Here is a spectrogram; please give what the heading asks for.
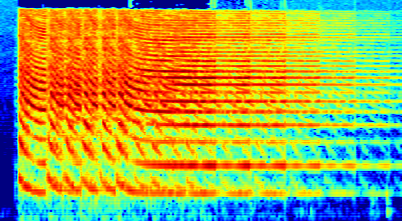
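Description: A loud air horn blast sounds in a series of rapid, sweeping stabs that settle into one sustained blaring tone, running for about four seconds before cutting off.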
